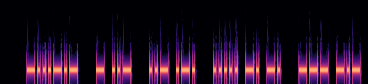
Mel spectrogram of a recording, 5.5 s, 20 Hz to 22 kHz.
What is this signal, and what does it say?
Morse code, heard as a keyed tone, about 30 wpm, 700 Hz. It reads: <BK> TU UR 5NN OK
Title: Common QSO Phrases Encore 30wpm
